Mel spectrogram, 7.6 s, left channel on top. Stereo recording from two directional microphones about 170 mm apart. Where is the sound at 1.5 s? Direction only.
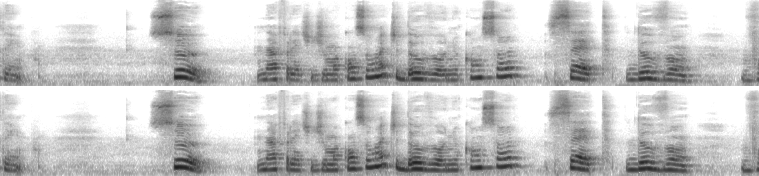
35° right (ahead or behind).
